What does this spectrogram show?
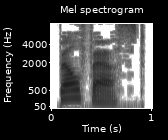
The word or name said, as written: belfast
